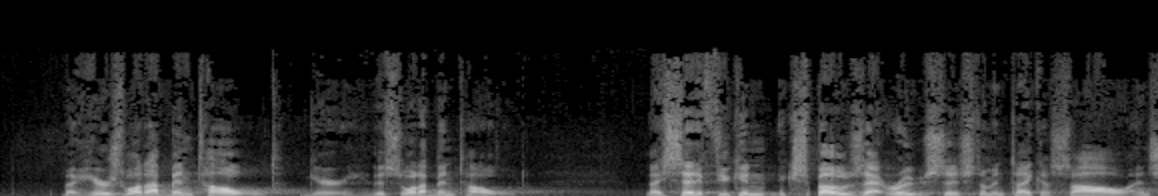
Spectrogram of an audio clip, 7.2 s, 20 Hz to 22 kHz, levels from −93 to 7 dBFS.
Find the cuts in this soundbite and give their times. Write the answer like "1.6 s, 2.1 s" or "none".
none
